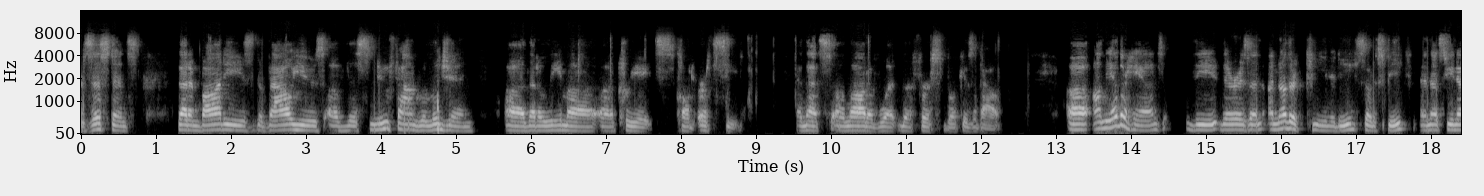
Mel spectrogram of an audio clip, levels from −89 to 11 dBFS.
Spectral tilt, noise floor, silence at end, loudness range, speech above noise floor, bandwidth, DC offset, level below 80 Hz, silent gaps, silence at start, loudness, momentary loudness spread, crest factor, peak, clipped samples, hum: -4.5 dB/octave; -67 dBFS; 0 s; 4 LU; 46 dB; 8.4 kHz; under 0.1%; -60 dBFS; none; 0 s; -22 LUFS; 12 LU; 18 dB; -4 dBFS; under 0.1%; none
